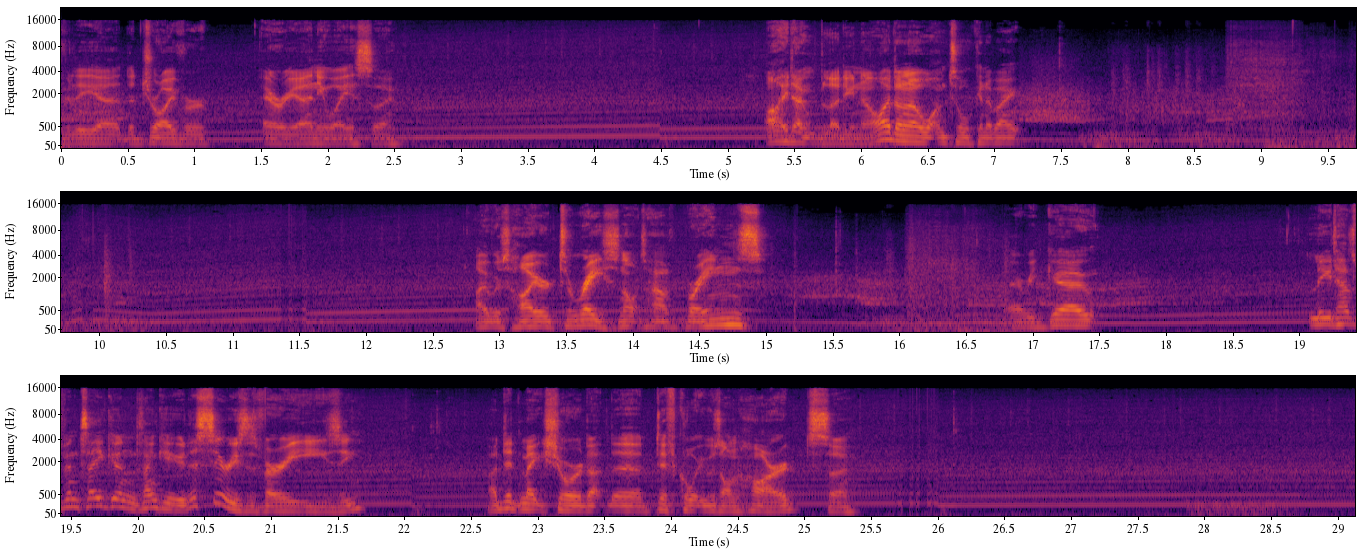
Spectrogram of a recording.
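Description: A racing car engine hums steadily, its pitch rising and dropping with gear changes.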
